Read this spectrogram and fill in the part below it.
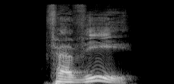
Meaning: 1. singular imperative of verwehen 2. first-person singular present of verwehen
- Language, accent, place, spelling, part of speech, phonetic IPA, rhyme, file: German, Germany, Berlin, verweh, verb, [fɛɐ̯ˈveː], -eː, De-verweh.ogg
